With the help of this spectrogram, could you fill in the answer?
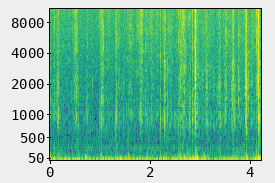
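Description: An empty blue rubber household glove is held up in one hand while the fingers of the other hand rub and flap the rubber. Quiet, dull low thumps and rustling run throughout, broken by quick, bright snaps and squeaks that die away almost instantly.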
